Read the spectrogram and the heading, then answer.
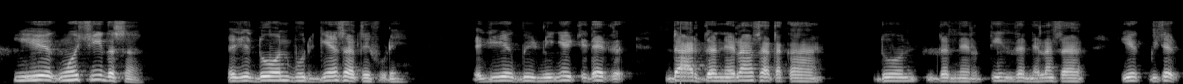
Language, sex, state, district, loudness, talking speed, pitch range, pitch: Konkani, female, Goa, North and South Goa, -17 LUFS, 110 wpm, 150-185 Hz, 170 Hz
